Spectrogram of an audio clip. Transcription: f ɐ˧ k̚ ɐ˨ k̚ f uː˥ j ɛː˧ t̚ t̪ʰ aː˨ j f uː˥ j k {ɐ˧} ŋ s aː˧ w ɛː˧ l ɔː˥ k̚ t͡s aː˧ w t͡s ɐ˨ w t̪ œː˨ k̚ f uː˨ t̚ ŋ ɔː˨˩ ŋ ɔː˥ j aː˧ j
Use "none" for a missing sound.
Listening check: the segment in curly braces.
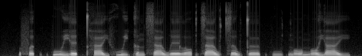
ɐ˧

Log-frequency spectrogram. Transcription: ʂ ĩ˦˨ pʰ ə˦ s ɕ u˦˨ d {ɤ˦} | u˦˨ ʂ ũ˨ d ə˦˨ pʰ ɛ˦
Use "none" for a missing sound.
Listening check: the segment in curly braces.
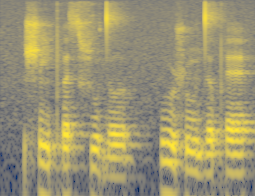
ɤ˨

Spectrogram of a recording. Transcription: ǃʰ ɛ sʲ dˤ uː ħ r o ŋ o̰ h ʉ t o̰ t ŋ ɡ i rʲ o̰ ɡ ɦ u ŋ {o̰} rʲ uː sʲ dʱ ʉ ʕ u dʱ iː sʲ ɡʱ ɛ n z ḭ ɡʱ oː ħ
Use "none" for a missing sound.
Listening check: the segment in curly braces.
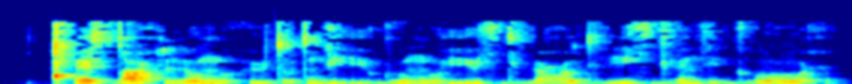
o̰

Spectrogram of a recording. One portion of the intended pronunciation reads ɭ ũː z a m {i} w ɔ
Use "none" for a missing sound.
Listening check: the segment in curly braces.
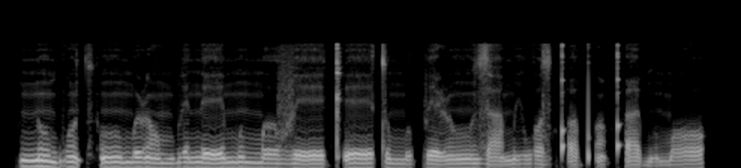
i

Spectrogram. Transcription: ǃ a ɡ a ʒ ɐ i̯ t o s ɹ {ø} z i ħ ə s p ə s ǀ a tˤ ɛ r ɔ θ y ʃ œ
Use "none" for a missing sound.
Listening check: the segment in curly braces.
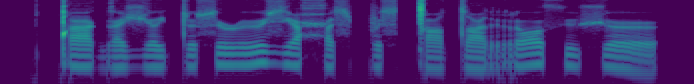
ø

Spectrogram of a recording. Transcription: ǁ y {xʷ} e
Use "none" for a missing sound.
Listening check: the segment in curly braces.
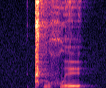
xʷ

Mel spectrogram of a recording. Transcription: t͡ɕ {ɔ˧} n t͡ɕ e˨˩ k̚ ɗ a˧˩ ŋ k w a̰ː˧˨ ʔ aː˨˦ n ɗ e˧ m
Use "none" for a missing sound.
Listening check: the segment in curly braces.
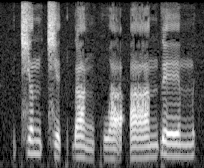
ə˧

